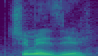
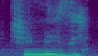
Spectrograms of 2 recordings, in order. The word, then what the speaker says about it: Chimezie: Chimezie, it's a pleasure as well. It's Chimezie. What? You see, I was actually correcting him on how to pronounce my name. It's Chimezie, not Chimizi.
